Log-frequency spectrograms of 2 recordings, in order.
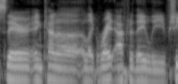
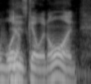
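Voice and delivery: very slow, drawn-out, panicked, freaked-out outburst. Describing a film scene, imitating Bond freaking out. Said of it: "Bond's, like, freaking out".

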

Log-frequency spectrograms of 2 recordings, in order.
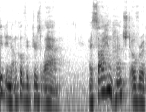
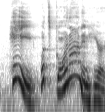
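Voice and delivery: startled, high, swooping cry of surprise; 7 semitones higher, 4 dB louder than usual. Stepping into a room, a character cries out in surprise. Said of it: "he cried".

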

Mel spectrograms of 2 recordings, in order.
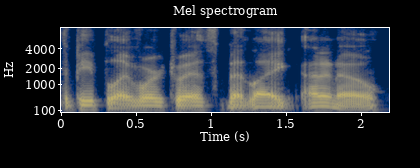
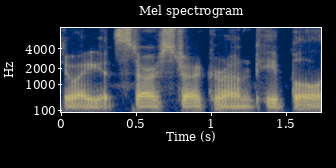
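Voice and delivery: ordinary talk

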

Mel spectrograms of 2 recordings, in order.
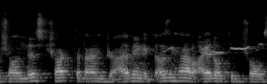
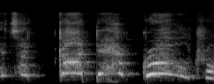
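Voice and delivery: screaming, very high-pitched and very loud; 8 dB louder than usual. Retelling a dispute with a caller, the speaker voices him: retelling a scream. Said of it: "he's screaming at me".

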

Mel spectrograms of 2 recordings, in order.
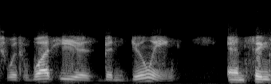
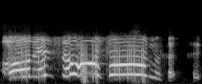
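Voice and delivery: very high, drawn-out little-girl squeal, acted out; 5 dB louder than usual. Telling Nikki how they pictured her reacting to a scene, imitating Nikki squealing. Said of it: "squealing like a little girl going".

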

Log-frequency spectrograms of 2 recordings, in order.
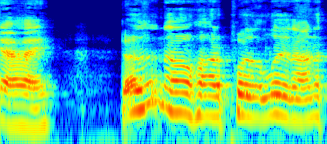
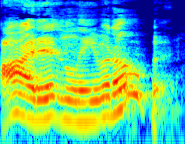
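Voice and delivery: ordinary talk

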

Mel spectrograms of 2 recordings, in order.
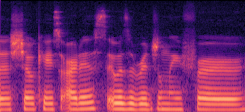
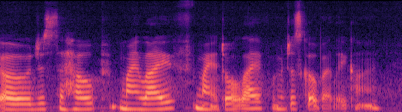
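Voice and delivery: usual speaking voice

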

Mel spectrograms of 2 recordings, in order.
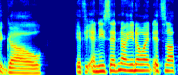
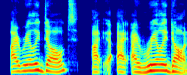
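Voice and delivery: normal talking voice

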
